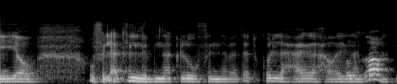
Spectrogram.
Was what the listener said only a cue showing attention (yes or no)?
no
